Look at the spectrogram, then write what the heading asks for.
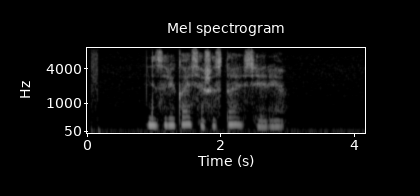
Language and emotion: Russian, sad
